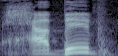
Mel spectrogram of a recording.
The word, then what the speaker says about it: Khabib: And my man, Khabib, just in case, if you don't know how to pronounce his name, I recorded something special for you. No Khabib. Habib Abdulmanapovich Nurmohamadov.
